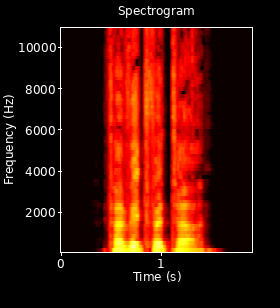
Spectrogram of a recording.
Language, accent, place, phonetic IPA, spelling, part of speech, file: German, Germany, Berlin, [fɛɐ̯ˈvɪtvətɐ], verwitweter, adjective, De-verwitweter.ogg
- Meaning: inflection of verwitwet: 1. strong/mixed nominative masculine singular 2. strong genitive/dative feminine singular 3. strong genitive plural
